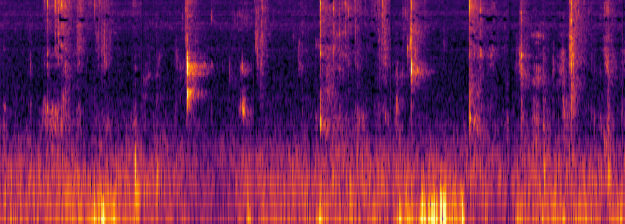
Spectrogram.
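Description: A person chewing a mouthful of instant pancit canton noodles, with scattered soft mouth clicks, then biting into a piece of hotdog near the end.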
